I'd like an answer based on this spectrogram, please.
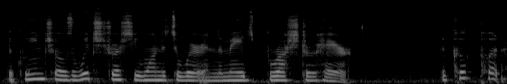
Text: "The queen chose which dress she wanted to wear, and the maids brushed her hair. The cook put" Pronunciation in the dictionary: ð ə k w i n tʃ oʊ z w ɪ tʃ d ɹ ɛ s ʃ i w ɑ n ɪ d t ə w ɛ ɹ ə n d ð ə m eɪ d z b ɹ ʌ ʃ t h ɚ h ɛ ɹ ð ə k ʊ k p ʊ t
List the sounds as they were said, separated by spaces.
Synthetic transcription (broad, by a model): ð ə k w i n tʃ oʊ z w ɪ tʃ d ɹ ɛ s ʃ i w ɑ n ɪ d t ə w ɛ ɹ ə n ð ə m eɪ d z b ɹ ʌ ʃ t h ɚ h ɛ ɹ ð ə k ʊ k p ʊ t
